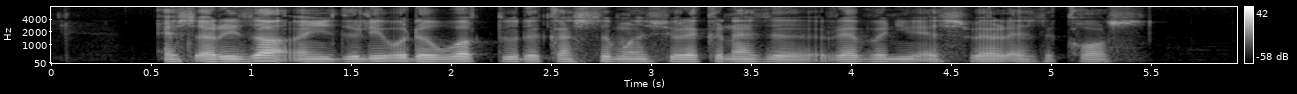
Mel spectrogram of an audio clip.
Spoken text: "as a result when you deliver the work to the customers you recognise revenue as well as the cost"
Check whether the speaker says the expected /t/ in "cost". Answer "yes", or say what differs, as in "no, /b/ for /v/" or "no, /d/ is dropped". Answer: no, /t/ is dropped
